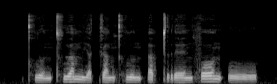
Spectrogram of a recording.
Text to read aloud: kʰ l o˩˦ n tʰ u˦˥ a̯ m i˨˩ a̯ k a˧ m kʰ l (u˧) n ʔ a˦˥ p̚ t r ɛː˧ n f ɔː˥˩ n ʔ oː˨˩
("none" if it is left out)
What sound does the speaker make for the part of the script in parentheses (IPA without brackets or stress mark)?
u˧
